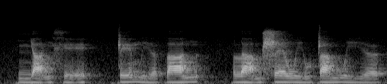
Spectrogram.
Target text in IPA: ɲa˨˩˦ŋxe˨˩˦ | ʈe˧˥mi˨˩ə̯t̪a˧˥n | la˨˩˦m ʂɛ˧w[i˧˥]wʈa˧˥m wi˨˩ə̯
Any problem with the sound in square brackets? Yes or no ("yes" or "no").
yes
